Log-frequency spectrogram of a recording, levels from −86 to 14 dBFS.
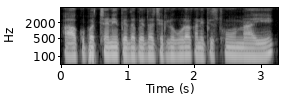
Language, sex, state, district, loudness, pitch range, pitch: Telugu, female, Telangana, Hyderabad, -19 LUFS, 110-115 Hz, 110 Hz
